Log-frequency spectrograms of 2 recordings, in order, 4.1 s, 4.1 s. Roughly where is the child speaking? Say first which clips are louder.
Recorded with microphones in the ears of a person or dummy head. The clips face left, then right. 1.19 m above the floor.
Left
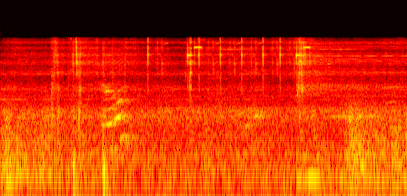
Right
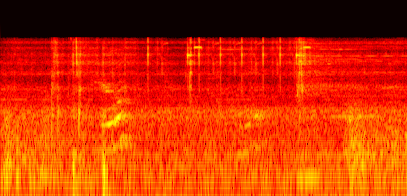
Right 3 dB; centre.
